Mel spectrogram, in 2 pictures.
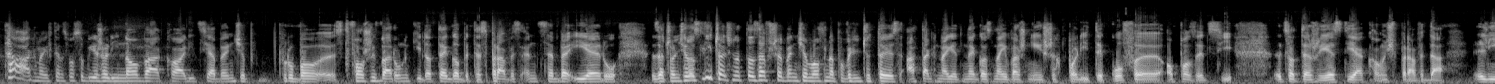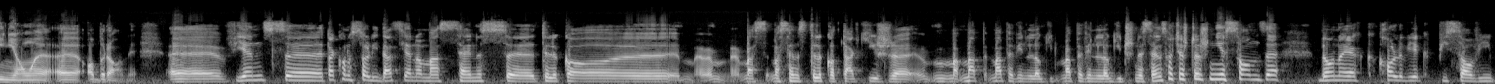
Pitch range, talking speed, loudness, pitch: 130-175 Hz, 150 wpm, -16 LUFS, 150 Hz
